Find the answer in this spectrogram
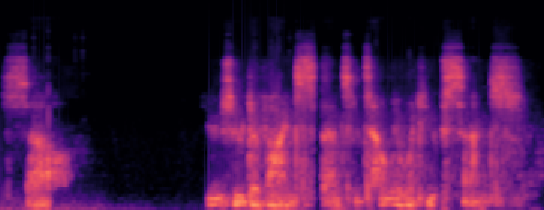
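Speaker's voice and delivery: very quiet, hushed, under the breath. Voicing Cash signalling the party to stay silent: very quiet voice. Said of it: "he's gonna say very quietly".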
